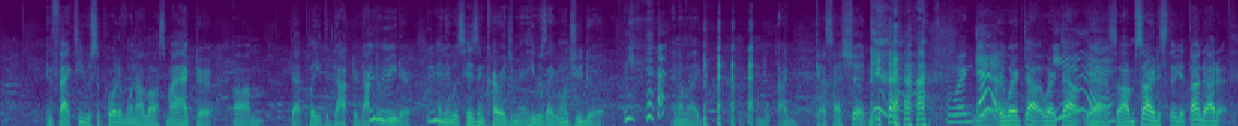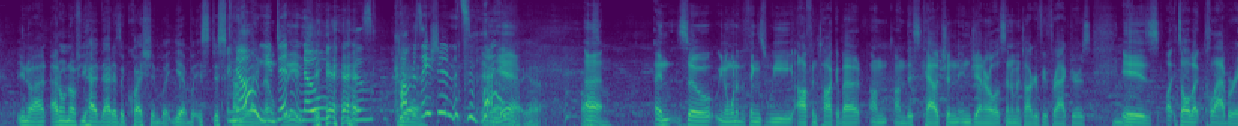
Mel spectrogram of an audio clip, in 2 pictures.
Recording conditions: busy venue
